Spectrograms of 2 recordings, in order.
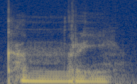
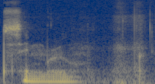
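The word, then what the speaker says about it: Cymru: So we say camry and it's not simu like I've heard some people pronounce it.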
